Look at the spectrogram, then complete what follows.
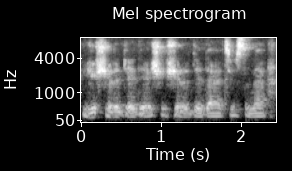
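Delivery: very low, calm, deep, hushed scolding. Retelling someone sitting up in bed at night: imitating calm, low-voiced scolding. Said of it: "just very calmly starts scolding me".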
